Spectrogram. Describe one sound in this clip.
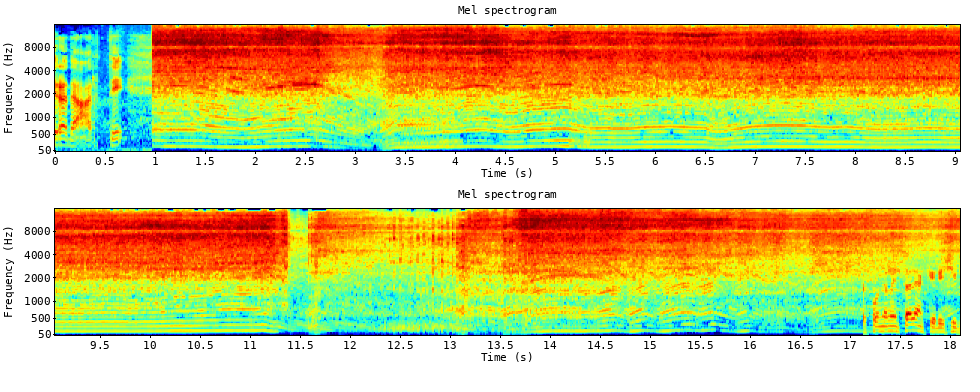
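A chainsaw engine runs and whines as it cuts into wood.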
